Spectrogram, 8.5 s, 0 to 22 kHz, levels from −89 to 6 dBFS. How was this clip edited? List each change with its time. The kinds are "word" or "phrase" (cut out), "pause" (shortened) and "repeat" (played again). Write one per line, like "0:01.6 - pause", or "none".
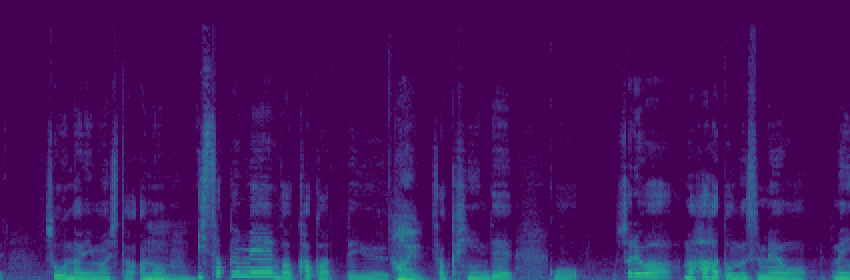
0:05.5 - pause
0:06.8 - pause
